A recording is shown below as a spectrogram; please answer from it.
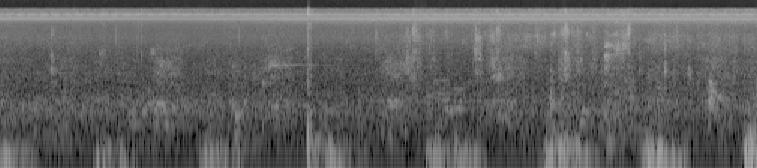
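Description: A series of low, dull thumps about every second and a half, with one sharper knock about four seconds in, over faint murmuring voices.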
